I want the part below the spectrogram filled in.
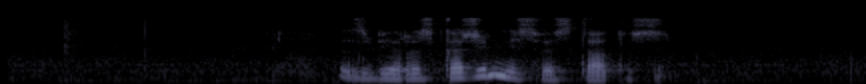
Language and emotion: Russian, neutral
